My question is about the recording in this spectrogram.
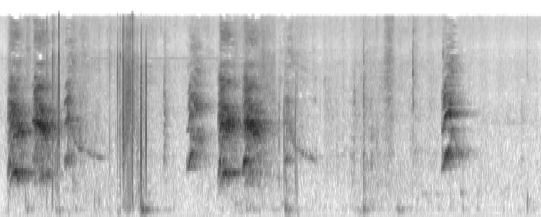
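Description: Staffordshire terrier puppies yapping at play in short, high-pitched barks. There is a quick cluster at the start, another about two seconds in, and one more yip near the end, with a single sharp knock about a second in.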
